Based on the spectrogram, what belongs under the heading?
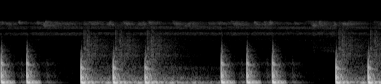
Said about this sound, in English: I can't believe this. He's making so much noise he can't even hear me knocking.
